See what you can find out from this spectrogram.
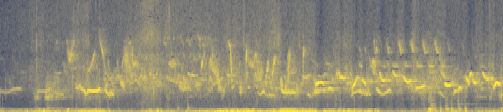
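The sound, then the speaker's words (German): A blackbird sings outdoors, a string of varied, fluty whistled phrases heard softly over a steady low rumble. “Schöne Amsel. Amsel im Background.”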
